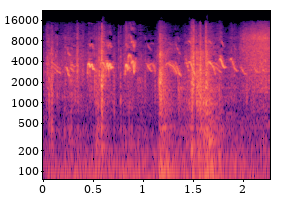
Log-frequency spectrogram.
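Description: Several backyard chickens cluck in short overlapping calls, with a few sharper squawks rising over steady low background noise at moderate loudness.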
